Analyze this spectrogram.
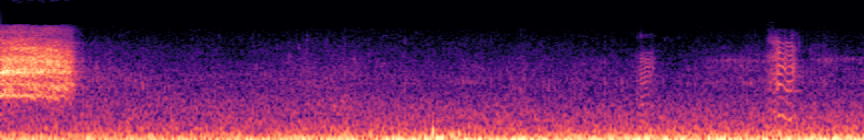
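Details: A group of yellow-crested cockatoos, non-native to Singapore and most likely released pets, met on a hike along Changi Beach: one loud, harsh screech, then two fainter rasping calls later over a steady low rumble.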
